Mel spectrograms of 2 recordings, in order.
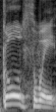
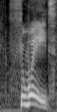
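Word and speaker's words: Goldthwait: And there's Gold Thuait. That's it. Gold Thuait. Thank you. Thuait. That's Yeah, that's how you pronounce it.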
